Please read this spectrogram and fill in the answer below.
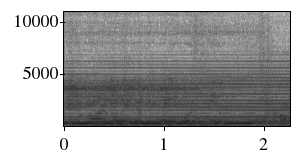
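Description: A group of voices singing a Hindustani jhula in raag Mishra Tilak Kamod, holding one long note over a steady drone of the accompanying instruments.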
